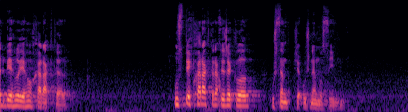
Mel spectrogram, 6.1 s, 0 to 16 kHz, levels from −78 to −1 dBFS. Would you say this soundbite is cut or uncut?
cut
